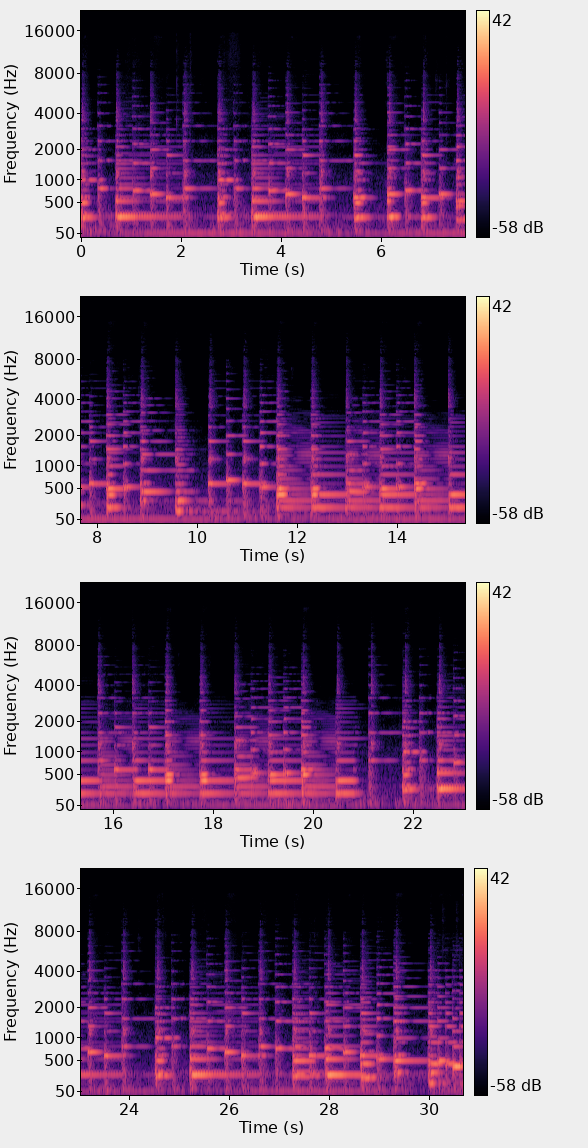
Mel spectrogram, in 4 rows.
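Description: Upright piano playing a lively scherzando at tempo 88: quick, detached notes throughout, with lower notes held underneath for several seconds in the middle.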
